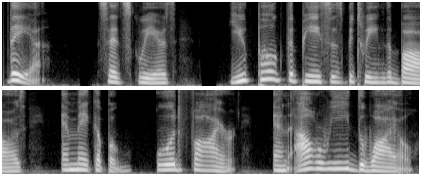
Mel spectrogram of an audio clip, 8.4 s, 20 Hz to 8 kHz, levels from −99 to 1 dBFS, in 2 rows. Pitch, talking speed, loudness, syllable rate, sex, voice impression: 175 Hz, 150 wpm, -20 LUFS, 4.1 syllables/s, female, feminine, very adult-like, slightly clear, slightly intellectual, elegant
